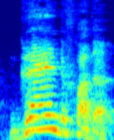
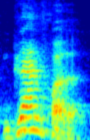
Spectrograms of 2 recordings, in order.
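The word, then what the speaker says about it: grandfather: অনেকে এটা উচ্চারণ করে থাকি আমরা গ্র্যান্ডফাদার, আমরা তাই তো বলি। কিন্তু একটা জিনিস মনে রাখবে, আজ থেকে তোমরা এই ডি এর উচ্চারণ এখানে কিন্তু হবে না। ডি এর উচ্চারণ এখানে পুরোপুরি হবে সাইলেন্ট।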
